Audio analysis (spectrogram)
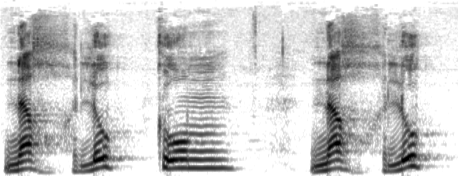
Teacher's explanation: العرب استساغوا ان ينطقوها كف مشدده فيقولون الم نخلوكم الم نخلكم فيدغمون القاف في الكاف فيكون النطق بكاف مشدده · فينطق كافا مشددا لا يبقى للقاف في النطق اثر · أغلب الرواة، حتى القبائل، كان يدغم القاف في الكاف فيقول: نخلقكم فينطق كافا مشددة لا يبقى للقاف في النطق أثر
